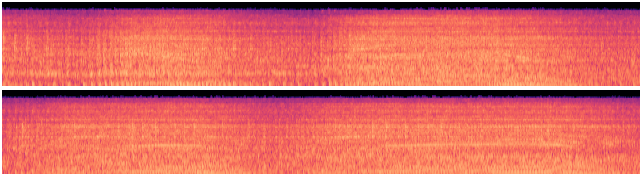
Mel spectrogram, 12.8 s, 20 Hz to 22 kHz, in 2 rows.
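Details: New Honda CB200X single-cylinder engine revved up and down in slow waves with faint irregular ticking under the exhaust; abnormal engine noise, no clear cause.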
